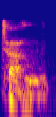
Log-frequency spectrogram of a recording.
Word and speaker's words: Djehuti: The D is just like a T because we switched it to Japanese, Chinese, another thing about Dao and Tai. So it's pronounced Tahuti.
